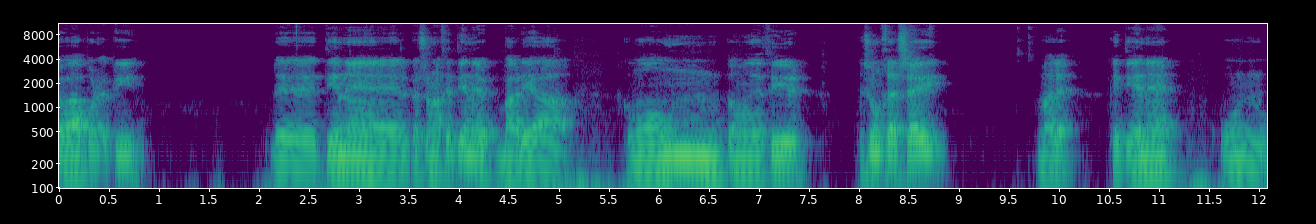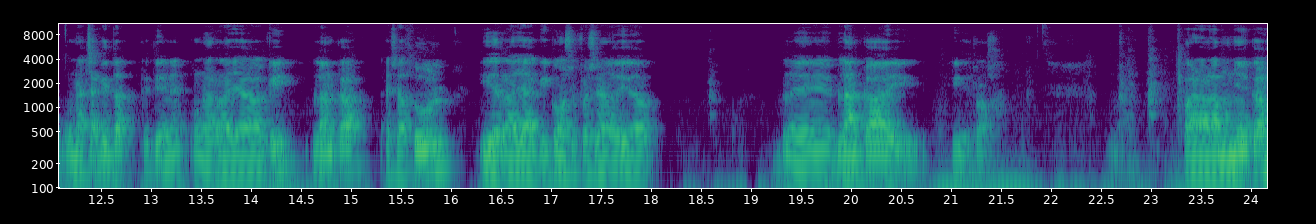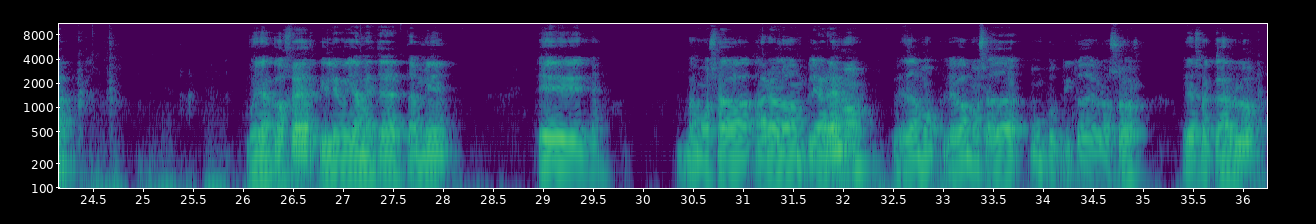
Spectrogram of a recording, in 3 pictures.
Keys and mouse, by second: 2.4 middle click, 6.9-23.6 middle drag, 23.1 Tab, 23.6 right click, 24.2 alt+right click, 24.5-27.2 shift+middle drag, 36.0 \.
